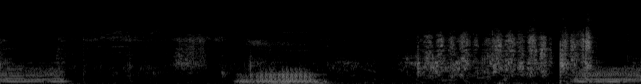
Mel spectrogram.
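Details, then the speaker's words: Low, rumbling irregular snores from two small dogs sleeping nearby in the room, with paper rustling between them: ordinary dog snoring. "Je suis désolée, vous entendez ronfler, mais ce sont mes 2 petits chiens."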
